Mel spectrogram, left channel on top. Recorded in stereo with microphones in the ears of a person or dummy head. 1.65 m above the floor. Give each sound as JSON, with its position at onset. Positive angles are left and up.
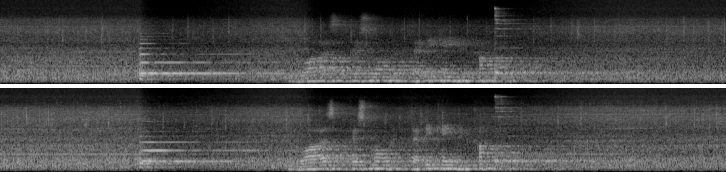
{"t": 1.4, "sound": "a piano", "side_deg": 80, "distance_m": 2.0}
{"t": 2.9, "sound": "a man speaking", "side_deg": -90, "distance_m": 1.0}
{"t": 4.9, "sound": "a clink", "side_deg": 20, "distance_m": 1.6}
